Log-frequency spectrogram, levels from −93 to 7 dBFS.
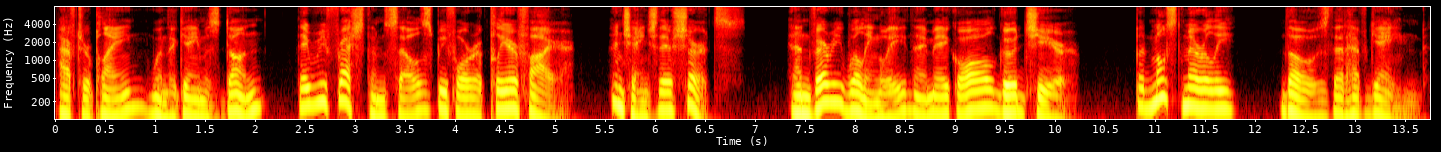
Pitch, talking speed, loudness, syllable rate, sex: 125 Hz, 145 wpm, -19 LUFS, 4.1 syllables/s, male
